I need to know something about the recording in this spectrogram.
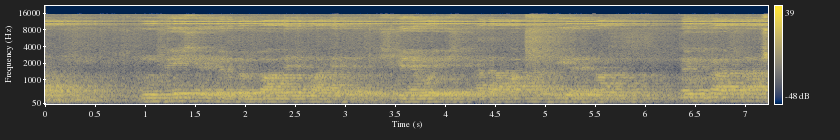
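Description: A man sings slow, held notes through a microphone.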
